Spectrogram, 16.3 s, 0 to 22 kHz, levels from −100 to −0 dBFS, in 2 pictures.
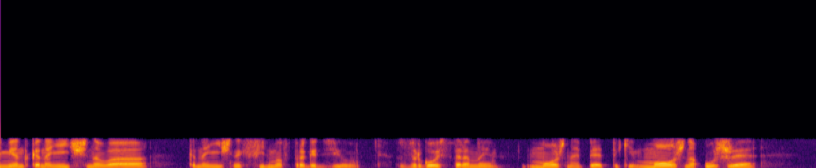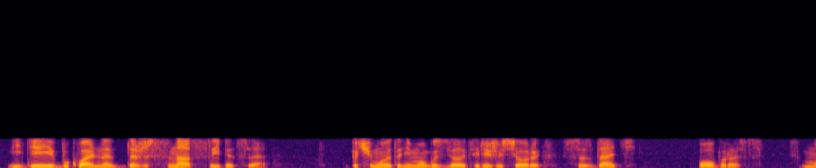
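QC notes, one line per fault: No fault found in this clip.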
